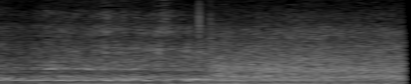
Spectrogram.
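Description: Steady outdoor traffic rumble with a faint hum.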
